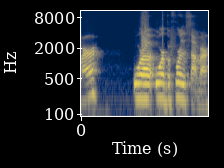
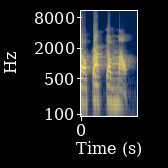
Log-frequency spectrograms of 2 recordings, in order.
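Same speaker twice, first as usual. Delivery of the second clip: put-on grandma voice; 3 semitones lower, 3 dB louder than usual. Retelling what his grandmother used to say: imitating his grandmother. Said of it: "She's like".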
